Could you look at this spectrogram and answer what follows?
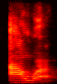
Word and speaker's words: hour: So words like air, words like hour. The H is always silent.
